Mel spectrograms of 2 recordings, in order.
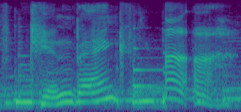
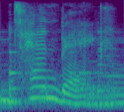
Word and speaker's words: TN Bank: you enroll wildcats role how do you say the name tn bank nope tin bank so what is it ten bank ten as in tennessee right here where all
